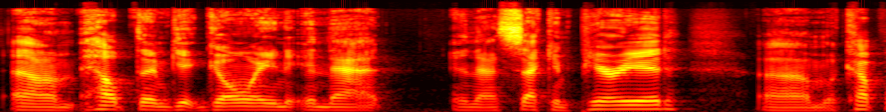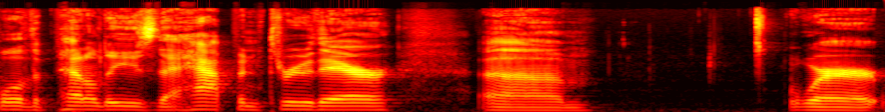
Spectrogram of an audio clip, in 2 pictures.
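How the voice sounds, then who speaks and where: A man with a slightly hoarse voice from being ill, hosting a live postgame hockey show. He talks in a loose, rambling way, full of fillers and restarts, at an ordinary middle pitch. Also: fairly bright tone. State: hoarse from illness. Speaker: hockey podcast host. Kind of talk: casual postgame analysis.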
